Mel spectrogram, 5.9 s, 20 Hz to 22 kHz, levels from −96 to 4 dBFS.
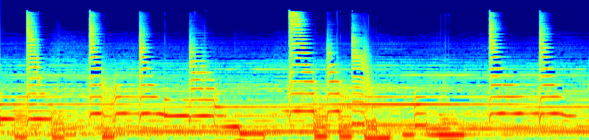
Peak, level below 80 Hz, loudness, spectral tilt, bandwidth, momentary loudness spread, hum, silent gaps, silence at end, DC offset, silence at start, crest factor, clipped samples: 0 dBFS; -26 dBFS; -13 LUFS; -5.5 dB/octave; 16.5 kHz; 3 LU; none; none; 0 s; under 0.1%; 0 s; 12 dB; under 0.1%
